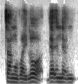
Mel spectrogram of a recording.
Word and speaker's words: Tagovailoa: Yeah, that's Tua Manu Lepola Tagovailoa.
